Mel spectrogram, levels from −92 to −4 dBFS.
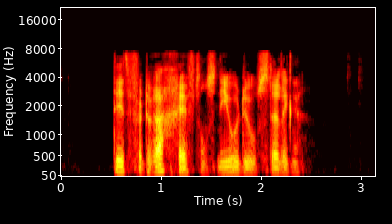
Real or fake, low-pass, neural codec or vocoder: real; 7.2 kHz; none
